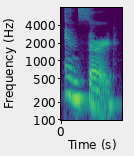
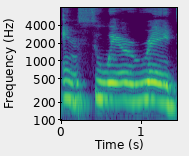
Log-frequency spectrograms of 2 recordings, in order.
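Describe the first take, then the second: First: No W sound is pronounced after the N. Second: A W sound is pronounced after the N. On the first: The speaker calls it right. "Então a gente fala answered" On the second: The speaker calls it wrong. "a letra W é muda, então a gente não fala answer, nem answered"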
